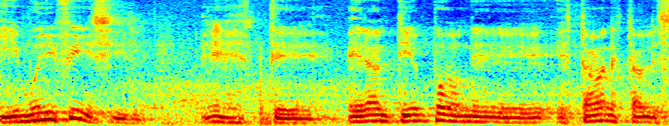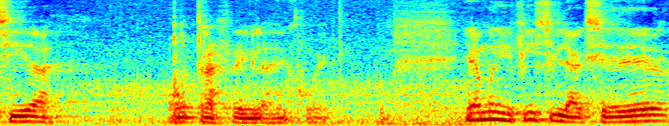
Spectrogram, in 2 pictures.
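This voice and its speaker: A man with a Uruguayan accent at a medium pitch and ordinary pitch variation, amid audible room echo and noticeable background noise. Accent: Uruguayan Spanish (Rioplatense). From Uruguay, Santa Lucía. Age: 60s. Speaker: music teacher, former school principal. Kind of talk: interview. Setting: studio.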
